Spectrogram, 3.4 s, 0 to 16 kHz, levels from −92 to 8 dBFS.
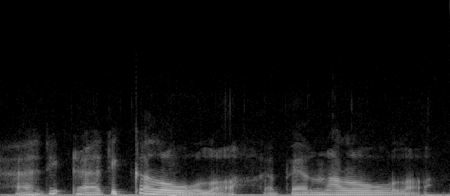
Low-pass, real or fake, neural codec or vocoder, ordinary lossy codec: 14.4 kHz; real; none; AAC, 64 kbps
